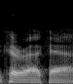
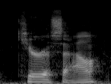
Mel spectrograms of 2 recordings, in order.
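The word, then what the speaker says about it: Curaçao: a splash of blue caracas oh and a drop of granite by the way i'm pretty sure that's people pronounce it curacao curacao yeah i think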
